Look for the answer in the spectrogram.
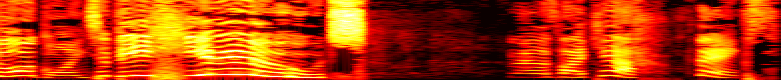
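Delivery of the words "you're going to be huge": very loud, very slow, put-on English accent. Retelling what a man said to her while she was pregnant, imitating his accent. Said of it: "I'm going to try to do his accent".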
